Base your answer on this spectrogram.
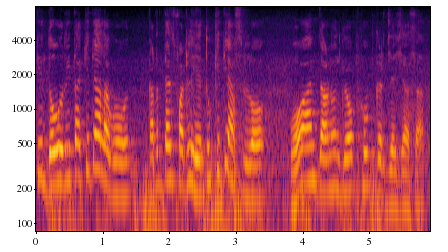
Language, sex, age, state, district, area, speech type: Goan Konkani, male, 60+, Goa, Quepem, rural, spontaneous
